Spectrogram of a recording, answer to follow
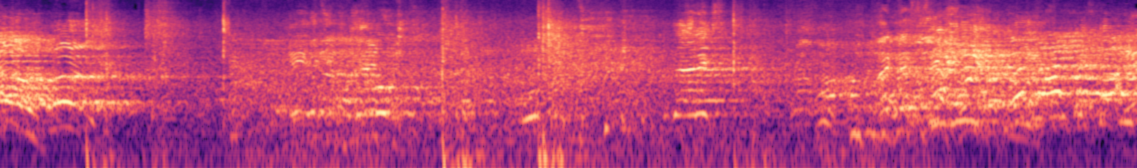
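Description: Men shouting across a minifootball pitch, with a few sharp knocks of the ball being kicked.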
